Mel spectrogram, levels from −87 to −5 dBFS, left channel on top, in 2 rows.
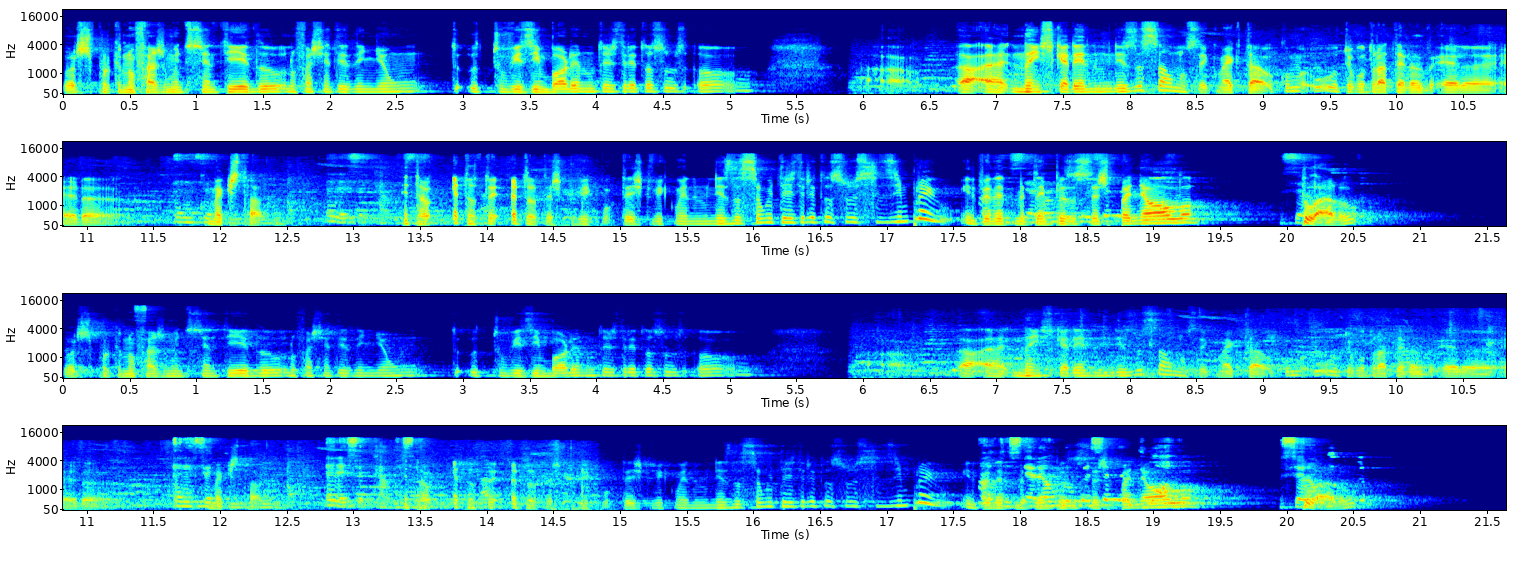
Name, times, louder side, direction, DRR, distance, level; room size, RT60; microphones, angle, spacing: voice 1, 0.0-5.7 6.0-6.4 6.7-11.3 11.9-12.3 13.5-19.3 20.1-20.6, left 7 dB, 50° left, 0.4 m, -33 dB
sound 1, 5.9-14.9, right 2 dB, 20° right, 0.8 m, -47 dB
voice 2, 11.6-12.5 12.8-14.1 17.7-19.3 19.9-20.4, right 5 dB, 90° right, 1.1 m, -37 dB
11.5 x 10.5 x 8.5 m
head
